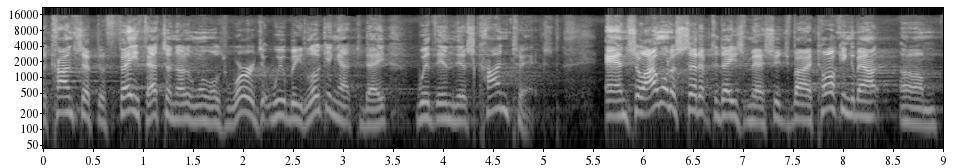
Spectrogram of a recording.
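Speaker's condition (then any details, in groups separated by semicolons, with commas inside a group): No condition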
